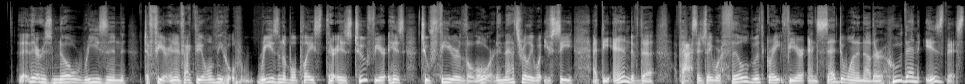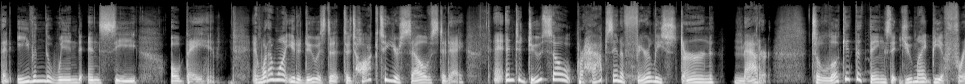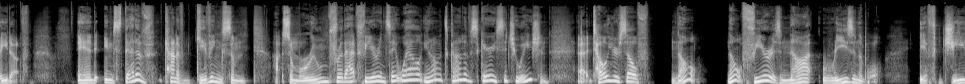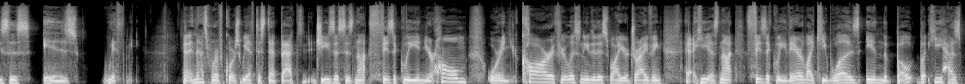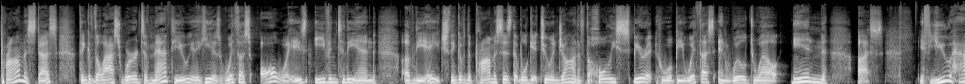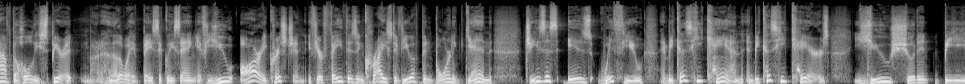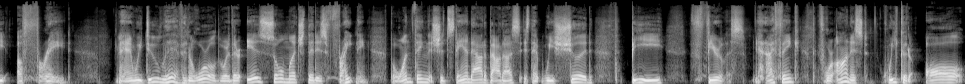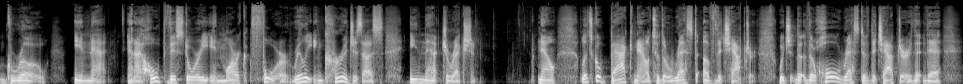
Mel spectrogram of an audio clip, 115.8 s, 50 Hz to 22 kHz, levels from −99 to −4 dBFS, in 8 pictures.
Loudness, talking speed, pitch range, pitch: -19 LUFS, 175 wpm, 120-165 Hz, 135 Hz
